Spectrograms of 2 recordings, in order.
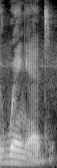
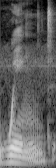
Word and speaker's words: winged: So I think because of the scansion, it's supposed to be winged, not winged, the pronunciation, where they lie cold and low.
